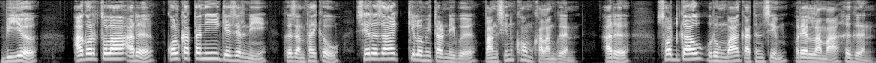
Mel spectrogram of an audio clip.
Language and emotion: Bodo, neutral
